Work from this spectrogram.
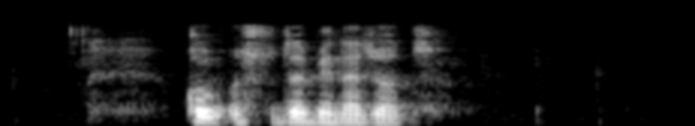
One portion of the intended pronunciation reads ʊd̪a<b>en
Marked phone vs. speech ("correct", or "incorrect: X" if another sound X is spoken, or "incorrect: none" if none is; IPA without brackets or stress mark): correct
